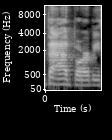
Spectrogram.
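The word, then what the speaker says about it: Bhad Bhabie: think it's just bad Barbie spelled weird. Bad Bad. Bad. Bad Barbie. Barbie. I think the H is silent.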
